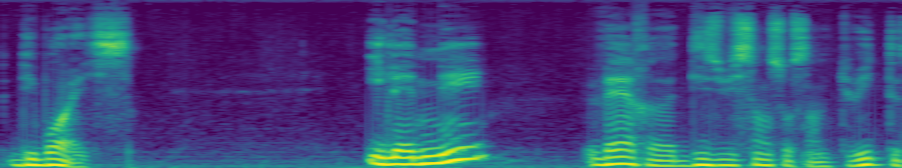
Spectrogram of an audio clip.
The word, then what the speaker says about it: Du Bois: Son nom s'écrit du bois, ça se prononce du boisys.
